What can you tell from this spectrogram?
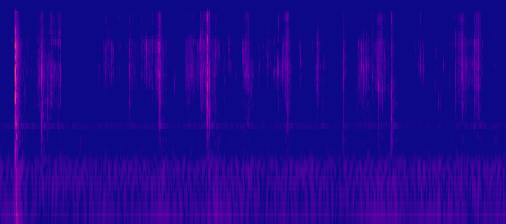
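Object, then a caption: Plastic bubble wrap sheet. Fingertips press down on a flat sheet of clear plastic bubble wrap lying on a table, popping the bubbles one after another. Sharp, bright snaps mix with soft crinkling of the plastic across the clip, with the loudest pop near the start. The sound is quiet and almost entirely high-pitched, and each pop dies away quickly.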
